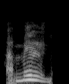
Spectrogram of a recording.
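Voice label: "h2melg", Proto-Indo-European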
